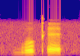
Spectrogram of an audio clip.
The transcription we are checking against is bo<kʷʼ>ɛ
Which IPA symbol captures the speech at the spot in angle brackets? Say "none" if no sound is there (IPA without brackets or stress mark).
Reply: kʼ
